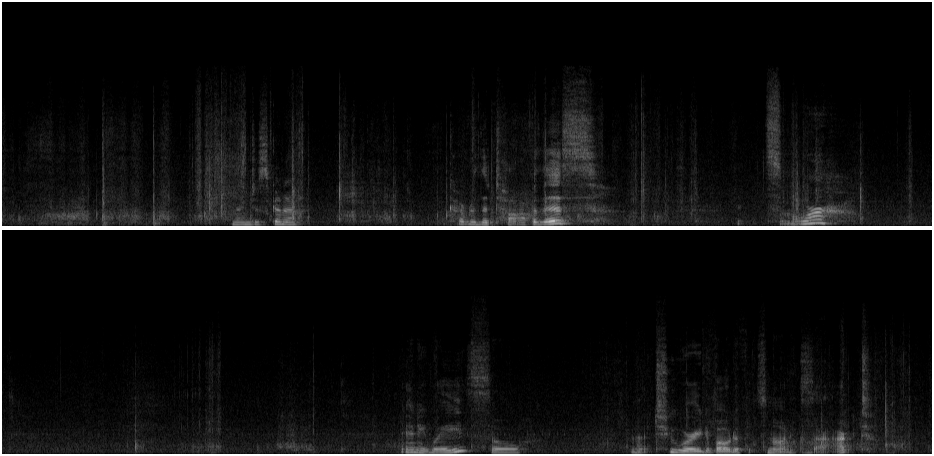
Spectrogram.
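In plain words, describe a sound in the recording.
Paper rustles softly under hands pressing and smoothing it.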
